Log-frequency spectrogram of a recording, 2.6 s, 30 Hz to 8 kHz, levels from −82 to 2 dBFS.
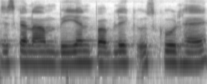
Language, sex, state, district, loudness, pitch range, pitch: Hindi, male, Uttar Pradesh, Deoria, -17 LUFS, 125-130 Hz, 130 Hz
